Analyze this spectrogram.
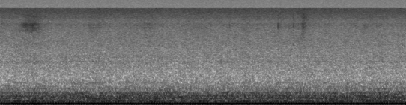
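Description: A steady low hum holds unchanged throughout, with nothing else standing out; the pen strokes are not audible above it.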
